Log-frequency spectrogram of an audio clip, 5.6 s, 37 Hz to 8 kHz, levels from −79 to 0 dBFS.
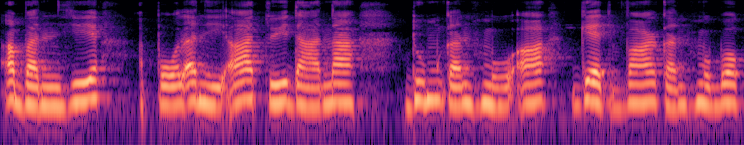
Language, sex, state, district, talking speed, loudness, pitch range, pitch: Mizo, female, Mizoram, Aizawl, 205 wpm, -17 LUFS, 165-185 Hz, 175 Hz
